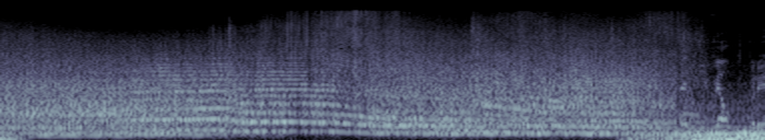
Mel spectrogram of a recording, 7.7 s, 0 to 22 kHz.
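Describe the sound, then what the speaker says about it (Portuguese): Nissan 370Z NISMO with its V6 engine revving hard, a loud, rising and falling engine note that climbs through the revs, close and continuous. "Mas é um motor muito alegre em altas, com V6, roda muito bem."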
